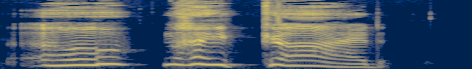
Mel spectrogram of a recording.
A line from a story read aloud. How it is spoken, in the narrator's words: Stiles says, busting out with laughter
